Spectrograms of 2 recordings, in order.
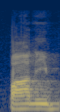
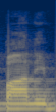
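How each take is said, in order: The two takes are said the same way.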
